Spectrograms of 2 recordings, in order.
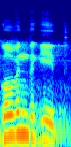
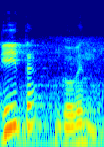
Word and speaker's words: गीत गोविंद: अब पद सुनाने को तो कहा, पर पद का नाम गलत लिखा है। क्या कह रहे हैं? गोविंद गीत, जबकि है गीत गोविंद। बोलो गोविंद गीत सुना दीजिए। तो पहले भैया उच्चारण उचित करो।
